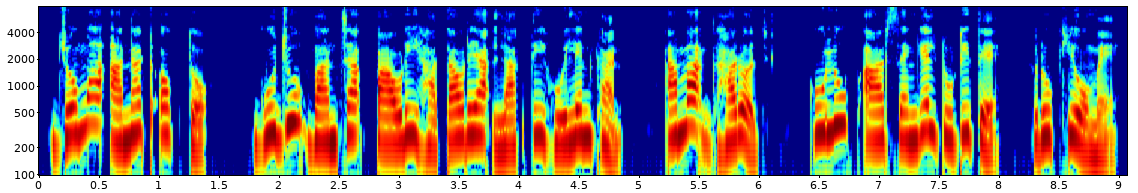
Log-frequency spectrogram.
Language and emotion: Santali, neutral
